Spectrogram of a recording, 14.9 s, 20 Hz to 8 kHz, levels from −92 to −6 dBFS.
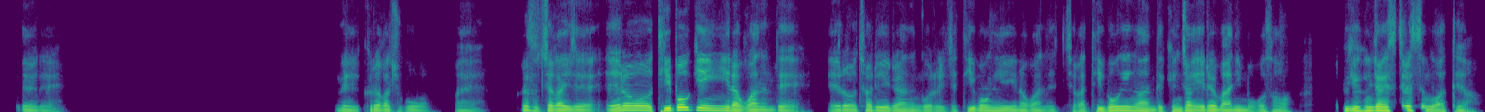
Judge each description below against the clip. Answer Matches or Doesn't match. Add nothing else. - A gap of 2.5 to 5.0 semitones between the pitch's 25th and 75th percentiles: Matches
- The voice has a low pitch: Matches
